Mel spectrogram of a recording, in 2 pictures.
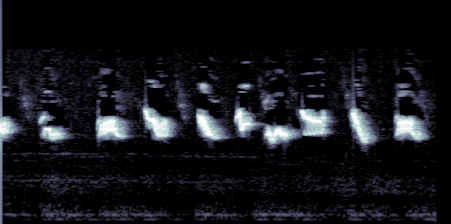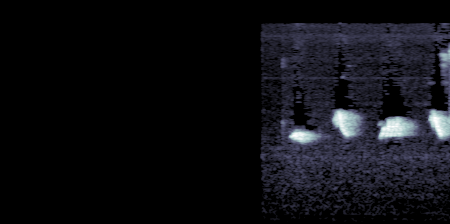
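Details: Lively song of the creamy-bellied thrush: a dense run of about eleven short whistled and warbled phrases, some rising, some falling, then a long silence before four more notes, with a soft low hum under the first run.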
